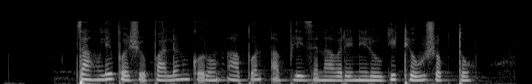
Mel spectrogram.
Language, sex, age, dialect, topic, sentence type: Marathi, female, 31-35, Northern Konkan, agriculture, statement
